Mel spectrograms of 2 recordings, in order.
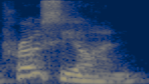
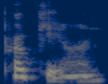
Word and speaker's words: Procyon: and albanian the greeks the ancient greeks didn't use that that sound for c it was a k sound and so it would theoretically be pronounced prokion the star but yeah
